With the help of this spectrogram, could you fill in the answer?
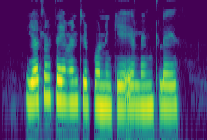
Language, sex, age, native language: Icelandic, female, 18-19, Icelandic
